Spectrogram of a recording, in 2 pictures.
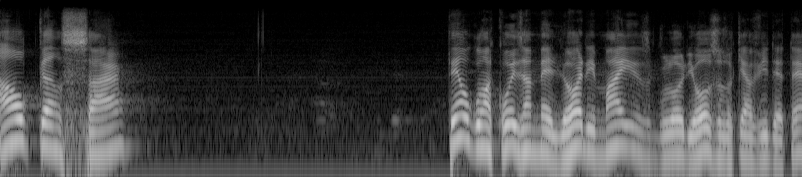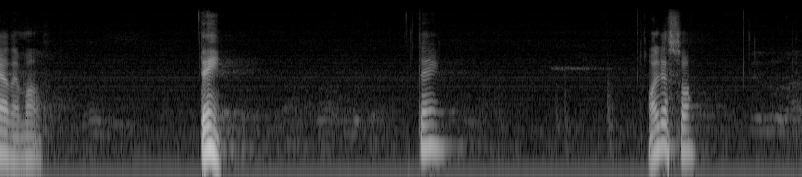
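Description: An elderly man speaks calmly into a microphone, with pauses, heard through a loudspeaker.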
